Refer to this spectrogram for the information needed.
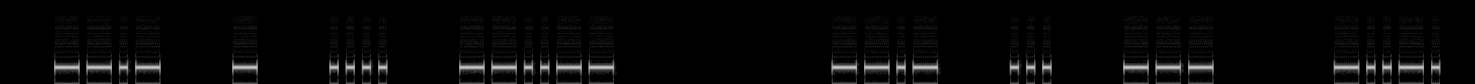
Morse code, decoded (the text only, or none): QTH, QSO /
